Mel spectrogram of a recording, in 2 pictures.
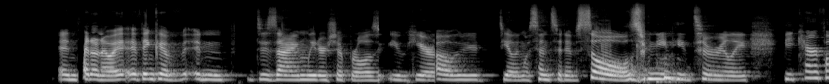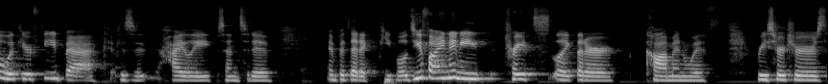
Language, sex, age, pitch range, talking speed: English, female, 20-39, 185-215 Hz, 165 wpm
